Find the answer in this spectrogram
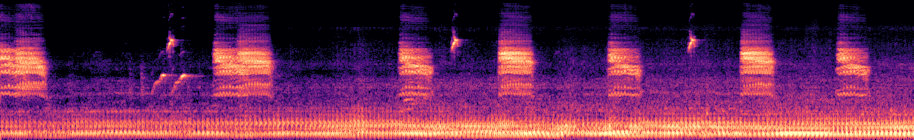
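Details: Two-week-old common iora siblings, used to lure the parent birds, give about seven harsh rasps with brief high chirps between them, over a strong low engine-like rumble.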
